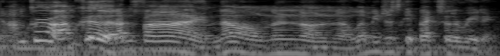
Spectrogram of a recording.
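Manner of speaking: high, bright "I'm fine" deflection; brushing it off. Retold or imitated. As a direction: laugh it off and change the subject. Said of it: "the Aquarius in me".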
